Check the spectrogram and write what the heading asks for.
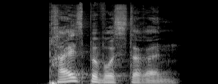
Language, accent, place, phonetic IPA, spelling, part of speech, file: German, Germany, Berlin, [ˈpʁaɪ̯sbəˌvʊstəʁən], preisbewussteren, adjective, De-preisbewussteren.ogg
- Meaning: inflection of preisbewusst: 1. strong genitive masculine/neuter singular comparative degree 2. weak/mixed genitive/dative all-gender singular comparative degree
